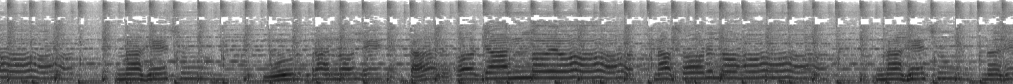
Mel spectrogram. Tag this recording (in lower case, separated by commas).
people humming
